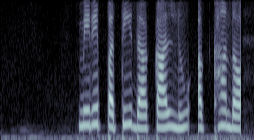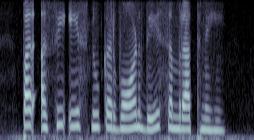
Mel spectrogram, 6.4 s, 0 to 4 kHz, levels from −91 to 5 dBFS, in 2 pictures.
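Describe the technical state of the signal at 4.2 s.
At 4.2 s the speech is inside a jitter buffer speed-up running from 3.10 to 4.63 s. The receiver drains excess buffered delay by cutting short pitch-period segments repeatedly, about a tenth of a second in total, so playback runs at 106% speed with unchanged pitch and sounds slightly hurried.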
